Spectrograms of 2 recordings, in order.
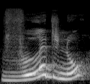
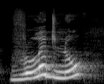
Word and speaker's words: v lednu: So v lednu, read as one word together, v lednu means in January.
